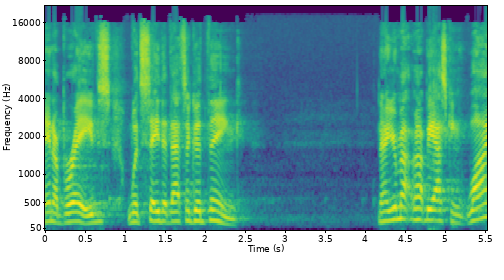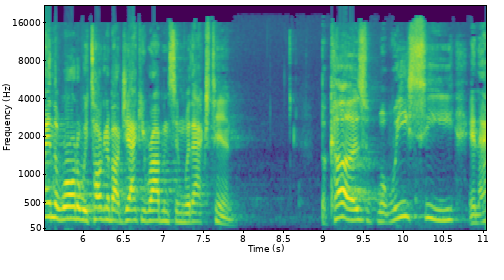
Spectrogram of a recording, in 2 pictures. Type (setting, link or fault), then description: setting, large echoing room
